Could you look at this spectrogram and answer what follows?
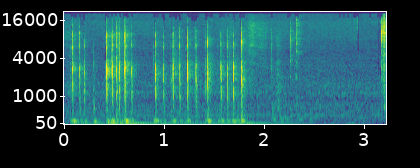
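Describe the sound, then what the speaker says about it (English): Quick bursts of clicking keystrokes on a computer keyboard while a password is typed, close and crisp, trailing off into a few scattered taps, no talking. "So now I'm going to enter in my super secret password."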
